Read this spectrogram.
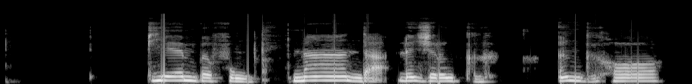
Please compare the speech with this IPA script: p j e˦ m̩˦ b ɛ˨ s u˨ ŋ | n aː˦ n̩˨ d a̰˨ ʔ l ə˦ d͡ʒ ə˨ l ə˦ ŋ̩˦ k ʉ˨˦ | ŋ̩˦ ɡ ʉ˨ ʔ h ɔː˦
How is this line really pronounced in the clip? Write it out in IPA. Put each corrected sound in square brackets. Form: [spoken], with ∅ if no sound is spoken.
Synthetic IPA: p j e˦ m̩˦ b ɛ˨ [f] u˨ ŋ | n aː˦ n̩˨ d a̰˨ ʔ l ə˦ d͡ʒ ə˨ [ɾ] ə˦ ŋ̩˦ k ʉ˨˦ | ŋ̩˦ ɡ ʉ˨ [∅] h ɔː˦

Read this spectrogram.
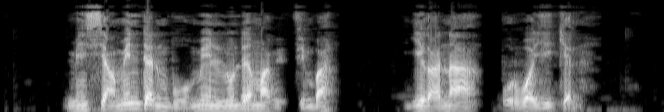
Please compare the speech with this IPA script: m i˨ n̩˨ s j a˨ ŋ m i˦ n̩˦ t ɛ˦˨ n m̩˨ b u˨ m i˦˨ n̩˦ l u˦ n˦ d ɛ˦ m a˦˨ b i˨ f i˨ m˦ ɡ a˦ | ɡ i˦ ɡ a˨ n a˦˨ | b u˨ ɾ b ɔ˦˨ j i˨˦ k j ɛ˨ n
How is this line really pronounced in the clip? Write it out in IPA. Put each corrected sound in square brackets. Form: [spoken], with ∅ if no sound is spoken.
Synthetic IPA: m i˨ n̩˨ s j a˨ ŋ m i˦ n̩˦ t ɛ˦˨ n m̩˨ b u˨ m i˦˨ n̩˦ l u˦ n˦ d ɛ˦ m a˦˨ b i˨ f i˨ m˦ [b] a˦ | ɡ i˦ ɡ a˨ n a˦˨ | b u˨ ɾ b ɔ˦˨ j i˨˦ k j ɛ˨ n

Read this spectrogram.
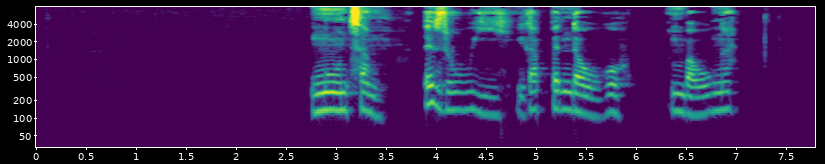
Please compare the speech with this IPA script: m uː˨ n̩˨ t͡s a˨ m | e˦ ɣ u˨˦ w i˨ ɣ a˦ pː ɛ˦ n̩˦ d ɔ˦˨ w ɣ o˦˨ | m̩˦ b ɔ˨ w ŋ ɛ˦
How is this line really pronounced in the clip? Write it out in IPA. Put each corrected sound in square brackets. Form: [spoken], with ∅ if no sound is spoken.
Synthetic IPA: [ŋ] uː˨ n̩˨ t͡s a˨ m | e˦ [z] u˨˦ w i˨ ɣ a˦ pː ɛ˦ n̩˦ d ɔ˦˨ w ɣ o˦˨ | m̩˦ b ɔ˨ w ŋ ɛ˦

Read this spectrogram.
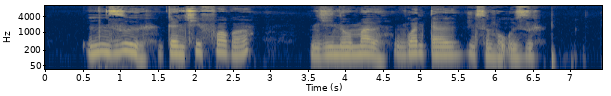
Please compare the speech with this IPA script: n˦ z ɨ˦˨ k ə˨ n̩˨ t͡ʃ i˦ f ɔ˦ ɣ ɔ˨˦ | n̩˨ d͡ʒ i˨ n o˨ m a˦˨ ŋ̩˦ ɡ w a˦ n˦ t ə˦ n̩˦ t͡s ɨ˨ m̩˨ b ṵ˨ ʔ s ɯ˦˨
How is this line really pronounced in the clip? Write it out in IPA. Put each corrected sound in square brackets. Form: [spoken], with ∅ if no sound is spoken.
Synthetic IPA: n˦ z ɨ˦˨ k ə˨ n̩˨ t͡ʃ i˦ f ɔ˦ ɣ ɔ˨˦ | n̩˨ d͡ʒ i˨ n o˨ m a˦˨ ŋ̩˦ ɡ w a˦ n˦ t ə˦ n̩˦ t͡s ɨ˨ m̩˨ b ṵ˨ ʔ [z] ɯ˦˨

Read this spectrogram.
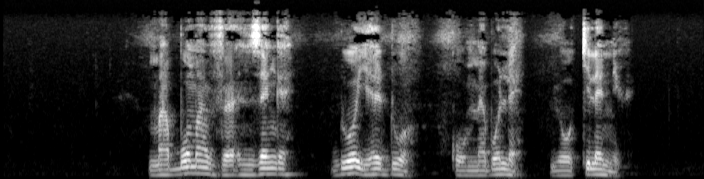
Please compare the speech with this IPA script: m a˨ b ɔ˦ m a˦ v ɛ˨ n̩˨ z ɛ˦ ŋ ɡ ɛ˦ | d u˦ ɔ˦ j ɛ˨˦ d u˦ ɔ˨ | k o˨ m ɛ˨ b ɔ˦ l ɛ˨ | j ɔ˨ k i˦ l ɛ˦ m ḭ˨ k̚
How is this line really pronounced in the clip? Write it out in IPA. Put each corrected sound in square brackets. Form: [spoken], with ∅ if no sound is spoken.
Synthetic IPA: m a˨ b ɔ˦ m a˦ v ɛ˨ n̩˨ z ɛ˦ ŋ ɡ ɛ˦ | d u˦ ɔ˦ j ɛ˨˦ d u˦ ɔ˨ | k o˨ m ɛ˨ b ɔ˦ l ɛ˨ | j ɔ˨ k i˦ l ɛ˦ [n] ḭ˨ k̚

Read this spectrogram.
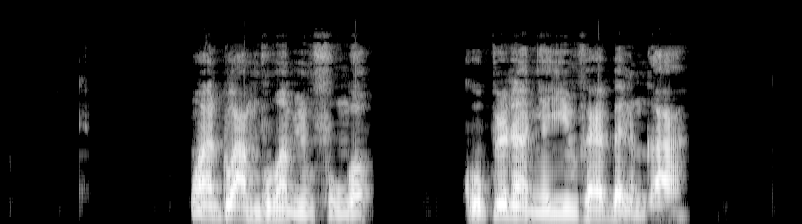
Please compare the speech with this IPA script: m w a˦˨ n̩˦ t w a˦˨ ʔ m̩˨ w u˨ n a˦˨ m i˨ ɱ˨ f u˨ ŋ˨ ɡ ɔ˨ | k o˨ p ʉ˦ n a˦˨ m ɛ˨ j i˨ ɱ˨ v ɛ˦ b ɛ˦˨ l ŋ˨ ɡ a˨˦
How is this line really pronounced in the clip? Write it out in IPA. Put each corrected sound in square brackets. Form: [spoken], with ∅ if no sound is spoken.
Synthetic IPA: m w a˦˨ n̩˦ t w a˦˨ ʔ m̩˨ [b] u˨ [m] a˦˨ m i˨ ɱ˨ f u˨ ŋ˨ ɡ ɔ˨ | k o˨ p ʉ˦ n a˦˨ [ɲ] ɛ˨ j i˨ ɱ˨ v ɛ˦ b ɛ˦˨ l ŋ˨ ɡ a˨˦

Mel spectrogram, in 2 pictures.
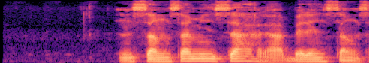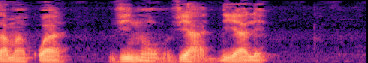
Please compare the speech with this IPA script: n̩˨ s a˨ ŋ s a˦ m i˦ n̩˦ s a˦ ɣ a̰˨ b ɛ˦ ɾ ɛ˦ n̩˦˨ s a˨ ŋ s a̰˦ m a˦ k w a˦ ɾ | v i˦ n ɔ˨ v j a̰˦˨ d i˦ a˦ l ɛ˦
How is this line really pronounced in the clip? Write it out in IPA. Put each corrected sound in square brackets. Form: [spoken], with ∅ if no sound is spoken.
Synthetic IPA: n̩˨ s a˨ ŋ s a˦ m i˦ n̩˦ s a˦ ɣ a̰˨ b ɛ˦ [l] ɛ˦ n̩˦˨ s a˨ ŋ s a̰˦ m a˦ k w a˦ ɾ | v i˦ n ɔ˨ v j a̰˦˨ d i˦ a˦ l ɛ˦

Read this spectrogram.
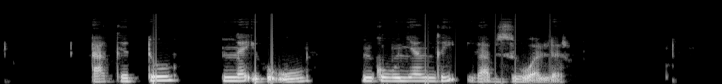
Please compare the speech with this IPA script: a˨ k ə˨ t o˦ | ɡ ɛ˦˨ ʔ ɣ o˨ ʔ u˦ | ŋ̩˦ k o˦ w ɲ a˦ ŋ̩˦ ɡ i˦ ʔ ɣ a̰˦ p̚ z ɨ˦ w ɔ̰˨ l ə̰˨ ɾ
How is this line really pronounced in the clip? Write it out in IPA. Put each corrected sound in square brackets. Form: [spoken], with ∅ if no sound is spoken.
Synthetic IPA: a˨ k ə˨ t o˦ | [ŋ] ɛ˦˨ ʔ ɣ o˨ ʔ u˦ | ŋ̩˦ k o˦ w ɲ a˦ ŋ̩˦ ɡ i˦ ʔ ɣ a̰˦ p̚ z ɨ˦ w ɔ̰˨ l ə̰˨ ɾ

